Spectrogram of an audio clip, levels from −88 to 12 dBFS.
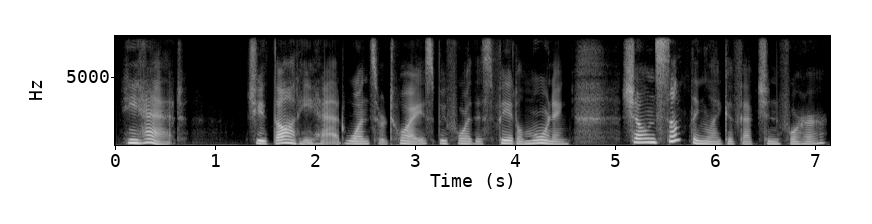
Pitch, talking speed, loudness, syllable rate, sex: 195 Hz, 150 wpm, -19 LUFS, 4.7 syllables/s, female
